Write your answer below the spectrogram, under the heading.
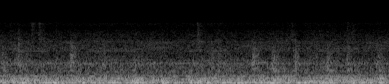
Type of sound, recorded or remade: recorded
